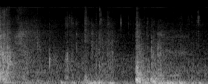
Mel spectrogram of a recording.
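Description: A single hard thud about one and a half seconds in, a wooden balance board knocking down onto the floor as a person steps onto it, with a light knock just before.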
